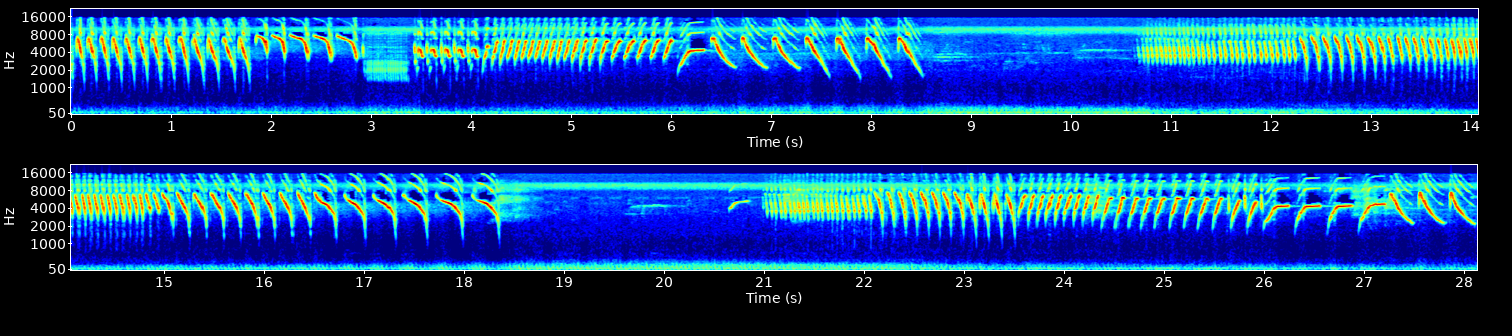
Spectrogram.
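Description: Yellow domestic canary singing: fast runs of steeply falling whistled notes alternating with buzzy rolling trills, with two short breaks between phrases.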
